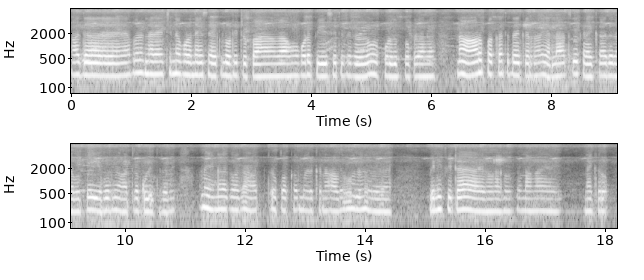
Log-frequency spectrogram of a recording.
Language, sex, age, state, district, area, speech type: Tamil, female, 18-30, Tamil Nadu, Coimbatore, rural, spontaneous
